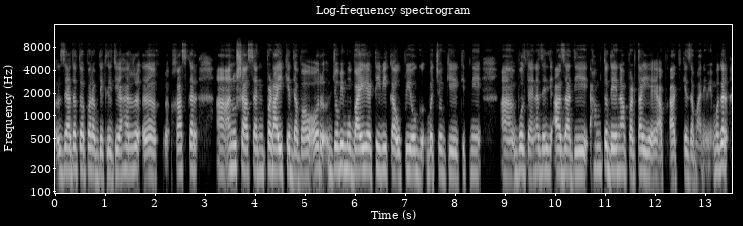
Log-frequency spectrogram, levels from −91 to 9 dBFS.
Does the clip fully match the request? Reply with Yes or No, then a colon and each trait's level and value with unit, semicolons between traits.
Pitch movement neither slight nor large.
No: narrow, 1.8 semitones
